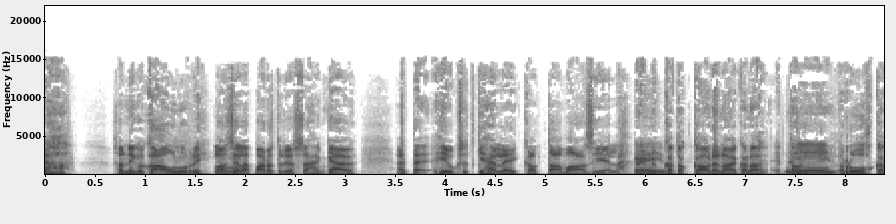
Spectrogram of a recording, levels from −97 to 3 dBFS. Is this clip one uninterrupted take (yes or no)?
no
